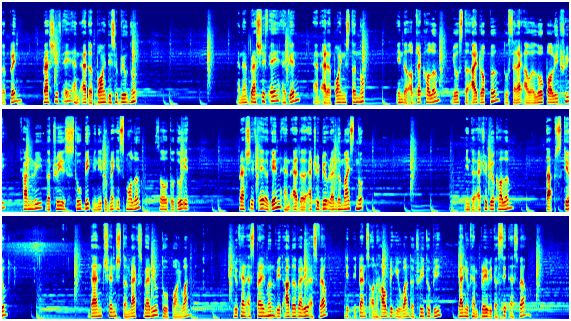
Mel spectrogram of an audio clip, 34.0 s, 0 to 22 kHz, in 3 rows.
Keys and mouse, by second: 1.1 shift+a, 5.4 shift+a, 9.1 click, 9.7 click, 14.8 click, 15.7 click, 16.3 shift+a, 19.4 click, 21.7-24.2 drag, 24.2 ctrl+z, 25.7-26.7 middle drag, 31.8 shift+click, 33.0 click.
